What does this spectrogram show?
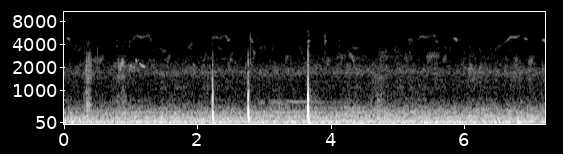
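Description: Small birds chirping again and again over a steady low rumble, with three sharp knocks about two, nearly three, and three and a half seconds in, the last the loudest.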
